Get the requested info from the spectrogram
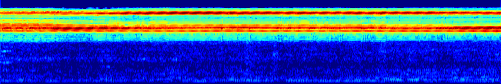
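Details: A cricket's continuous shrill trill, rapid pulses fused into one sustained high buzz with a strong upper overtone, level in loudness throughout over a faint low background hum.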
